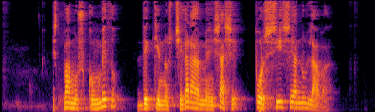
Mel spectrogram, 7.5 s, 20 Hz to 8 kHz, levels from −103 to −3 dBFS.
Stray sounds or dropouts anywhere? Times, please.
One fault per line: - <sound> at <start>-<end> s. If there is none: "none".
- dropout at 1.2-1.3 s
